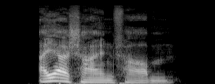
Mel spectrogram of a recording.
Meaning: eggshell (colour)
- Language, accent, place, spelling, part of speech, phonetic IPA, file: German, Germany, Berlin, eierschalenfarben, adjective, [ˈaɪ̯ɐʃaːlənˌfaʁbn̩], De-eierschalenfarben.ogg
